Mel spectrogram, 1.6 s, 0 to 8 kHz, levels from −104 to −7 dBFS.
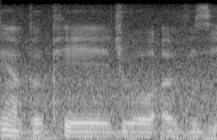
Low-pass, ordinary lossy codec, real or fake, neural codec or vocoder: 7.2 kHz; none; real; none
